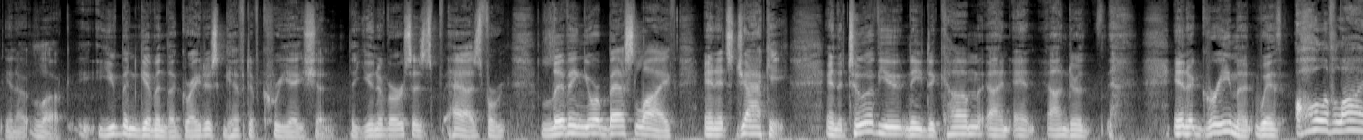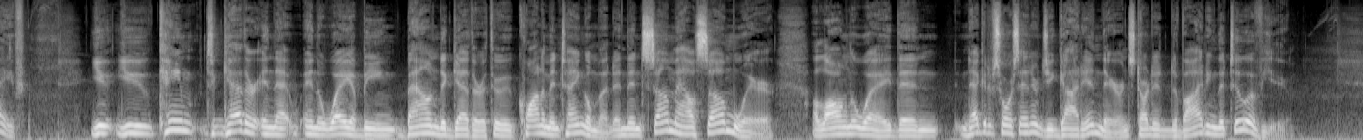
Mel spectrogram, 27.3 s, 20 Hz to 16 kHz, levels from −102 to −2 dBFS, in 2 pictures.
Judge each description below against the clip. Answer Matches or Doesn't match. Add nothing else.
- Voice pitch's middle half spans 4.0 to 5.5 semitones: Matches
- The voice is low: Matches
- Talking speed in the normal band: Matches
